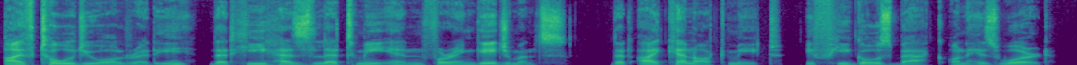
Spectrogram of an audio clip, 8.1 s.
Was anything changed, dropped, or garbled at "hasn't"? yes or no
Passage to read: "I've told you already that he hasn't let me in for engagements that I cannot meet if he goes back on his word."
yes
